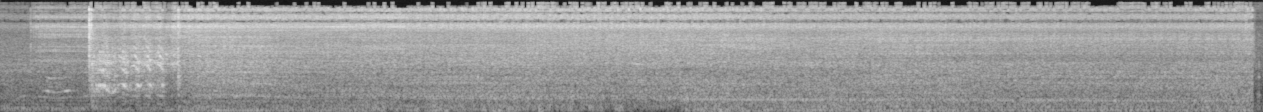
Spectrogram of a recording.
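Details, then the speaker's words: Land Cruiser after engine overhaul, wiring harness repair and new connectors, cranks and starts, then settles into a slightly lumpy, uneven idle; one fuel injector gets no electrical power or voltage, and the electrical fault is still being inspected. "അവിടെ നമ്മൾ ഇലക്ട്രിക്കലിൽ ചെറിയൊരു issue വന്നിട്ടുണ്ട്. ഒരു fuel ഇഞ്ചക്ടർക്ക് electric power എത്തുന്നില്ല, voltage കിട്ടുന്നില്ല."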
